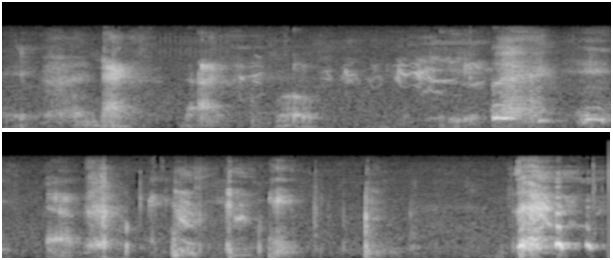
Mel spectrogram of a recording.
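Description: A string of irregular throaty belches from a child, mixed with voice-like sounds in a small room; repeated burping.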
